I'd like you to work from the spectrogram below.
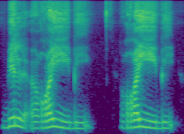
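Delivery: throaty full-mouthed ghaibi; heavy letter. Shown as a demonstration. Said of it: "Try making it as heavy as you can".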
